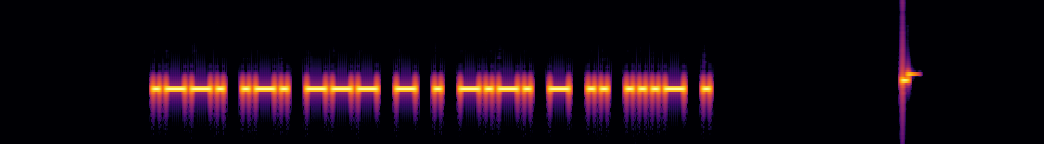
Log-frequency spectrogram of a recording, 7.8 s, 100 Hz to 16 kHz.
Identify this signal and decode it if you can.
Morse code, heard as a keyed tone, about 25 wpm, 700 Hz. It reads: PROTECTIVE
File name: 10 Letter Words - First 3 Letters Given - 25wpm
